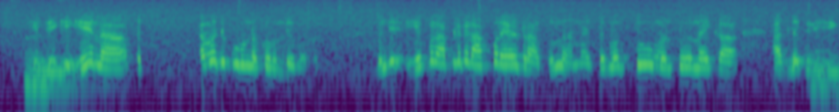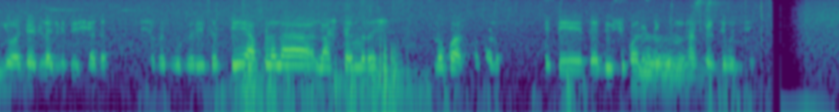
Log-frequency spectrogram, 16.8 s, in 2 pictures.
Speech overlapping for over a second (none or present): none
